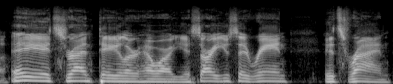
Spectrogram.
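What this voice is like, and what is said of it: Chicago accent. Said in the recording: “Just my accent ... That's ... your accent ... I live in Oak Park ... In Chicago”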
